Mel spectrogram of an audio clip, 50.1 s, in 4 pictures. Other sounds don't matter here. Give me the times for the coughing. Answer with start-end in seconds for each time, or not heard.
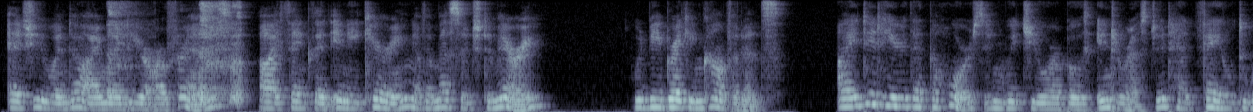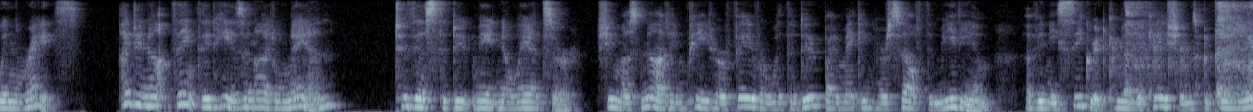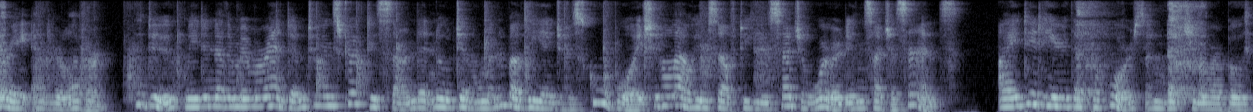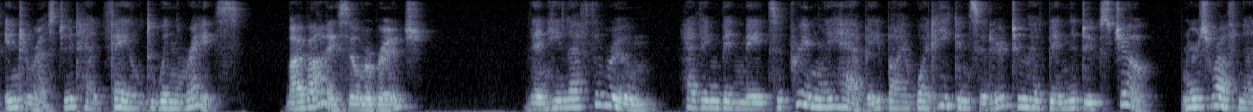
0.8-2.5, 23.4-25.1, 35.5-37.1.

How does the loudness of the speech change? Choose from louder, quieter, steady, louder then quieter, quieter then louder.
steady.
